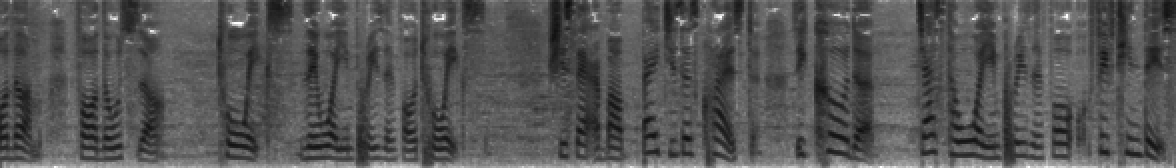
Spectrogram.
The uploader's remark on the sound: Live From Denny's Diner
